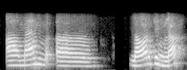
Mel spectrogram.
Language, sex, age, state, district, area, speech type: Tamil, female, 30-45, Tamil Nadu, Chennai, urban, conversation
